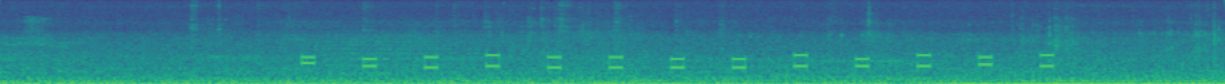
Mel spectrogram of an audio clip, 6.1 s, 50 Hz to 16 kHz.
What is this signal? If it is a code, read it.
DTMF, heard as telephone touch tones, dialled by machine, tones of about 60 ms, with street noise. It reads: 0426221164686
